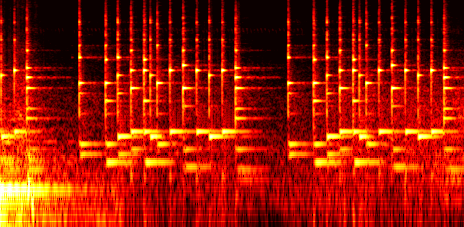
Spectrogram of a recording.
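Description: A bright electronic ringtone chimes in a repeating melodic pattern, pausing briefly before the phrase starts again, loud and close with no talking.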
